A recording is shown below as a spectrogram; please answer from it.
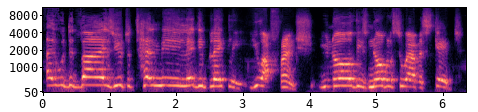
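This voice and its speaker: A woman playing a menacing, coldly scheming male French agent in an amateur radio play read, insinuating and deliberate. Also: high voice, poor audio. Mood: cold, scornful.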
